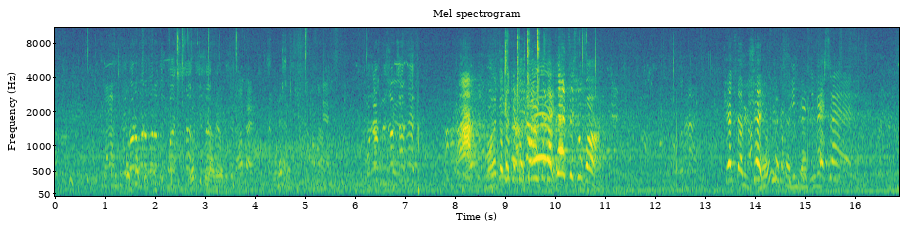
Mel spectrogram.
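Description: Men shout to each other across an open field in the distance.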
